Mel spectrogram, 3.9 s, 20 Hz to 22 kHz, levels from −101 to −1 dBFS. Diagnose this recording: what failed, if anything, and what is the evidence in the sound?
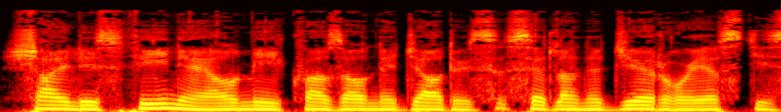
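Nothing in this speech recording points to a failure anywhere along the chain, so there's no diagnosis to make.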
